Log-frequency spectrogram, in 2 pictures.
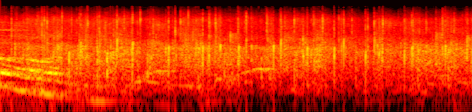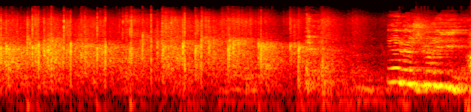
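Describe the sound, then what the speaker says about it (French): An audience at a slam poetry tournament round gives sustained, loud applause for a performer, dense clapping that thins near the end before a voice speaks over it. "C'était Mirage, on peut l'applaudir encore."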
